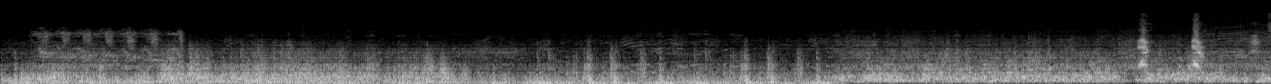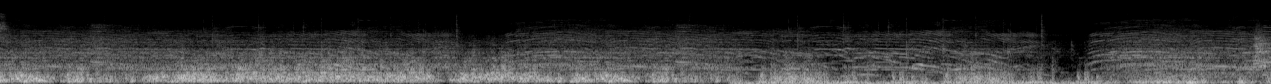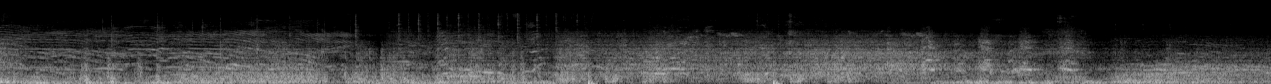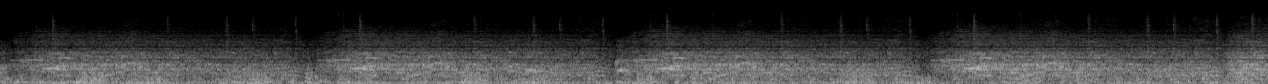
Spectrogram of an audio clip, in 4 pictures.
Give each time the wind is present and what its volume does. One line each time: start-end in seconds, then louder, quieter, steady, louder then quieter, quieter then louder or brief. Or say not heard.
0.0-50.5 quieter.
